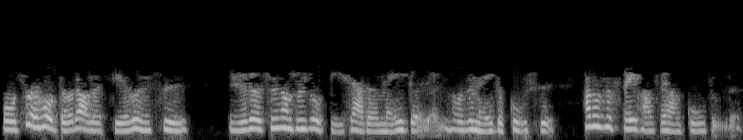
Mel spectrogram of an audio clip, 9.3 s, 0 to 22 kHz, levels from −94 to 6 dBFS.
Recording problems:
garbled, watery; badly; nothing above 3 kHz

